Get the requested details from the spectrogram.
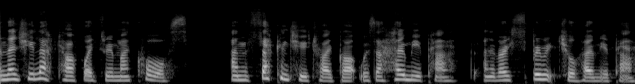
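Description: Over a quiet background, a woman with a British accent speaks at a fairly quick pace, the sound dry and close with no echo. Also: medium pitch for a woman, ordinary pitch variation. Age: 50s. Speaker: therapist and leadership coach. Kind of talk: casual chat.

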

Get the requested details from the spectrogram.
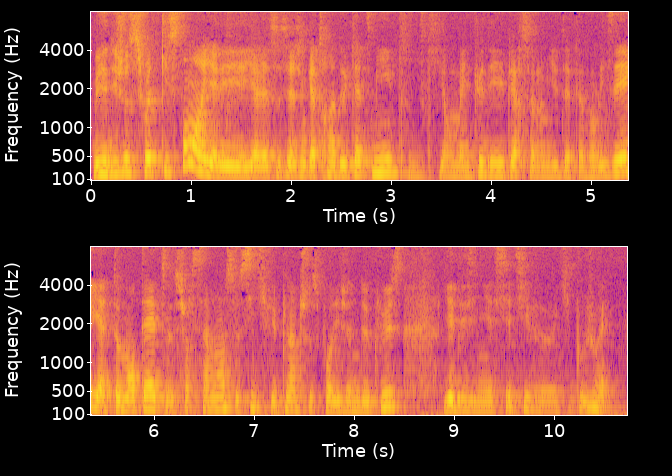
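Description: A woman at medium pitch, very fast pace, fairly even intonation, big swings in loudness, and noticeable background noise. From Haute-Savoie, France. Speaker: mountaineer and mountain guide, author. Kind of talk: casual interview at a book talk. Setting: live event with audience.

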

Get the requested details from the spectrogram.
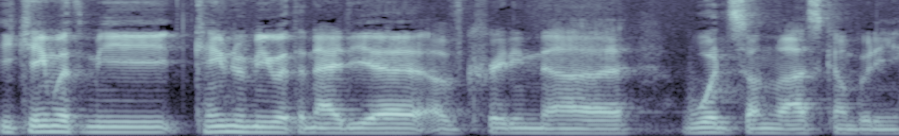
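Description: Speaking with an American accent, the man keeps his intonation fairly even. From eastern Oregon, US. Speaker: entrepreneur, eyewear company CEO. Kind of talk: casual interview. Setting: studio, sharing one mic with host.

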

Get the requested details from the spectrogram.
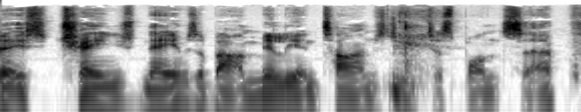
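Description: A man speaks with an East Midlands accent. The recording is very clean with a silent background, and the sound is dry and close with no echo. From Leicester, England. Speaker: youth charity worker and basketball presenter. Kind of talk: interview conversation.

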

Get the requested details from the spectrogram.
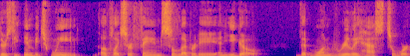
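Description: Against a quiet background, a man with an American accent and a normal speaking voice talks at medium pitch and a moderate pace, with ordinary pitch variation. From US, Pittsburgh area, Pennsylvania. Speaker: artist and writer. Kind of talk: interview.

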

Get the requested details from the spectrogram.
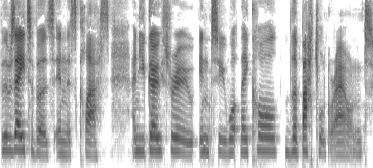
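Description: With an English accent, a woman speaks at a medium pitch and moderate pace in a monotone, flat intonation, on a very clean recording with a silent background. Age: 30s. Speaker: podcast co-host. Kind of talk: casual chat.

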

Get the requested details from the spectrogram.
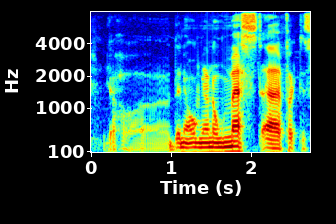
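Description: Very slowly, a man speaks with a very deep, low pitch. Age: 30s. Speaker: musician. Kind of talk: casual chat.

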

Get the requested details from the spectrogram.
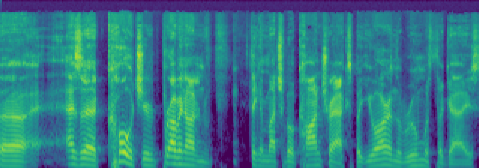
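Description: A man's ordinary speaking voice at a medium pitch and moderate pace, with lively intonation and a dry, close sound free of echo. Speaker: sports radio co-host. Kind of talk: casual sports talk. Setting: studio.

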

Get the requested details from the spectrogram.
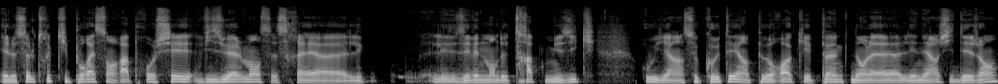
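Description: A man with a plain, everyday voice speaks fairly slowly at a fairly low pitch, his intonation fairly even. The loudness is very even, and the sound is dry and close with no echo. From France, Alsace (Colmar). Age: 30s. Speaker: DJ and producer. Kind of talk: interview conversation.

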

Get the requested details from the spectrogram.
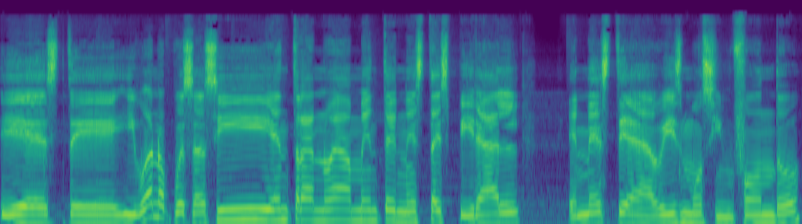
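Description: In a normal speaking voice, a man talks at a fairly slow pace with a fairly high pitch and ordinary pitch variation. His loudness is very even, and the sound is dry and close with no echo. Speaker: podcast co-host. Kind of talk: casual chat.

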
